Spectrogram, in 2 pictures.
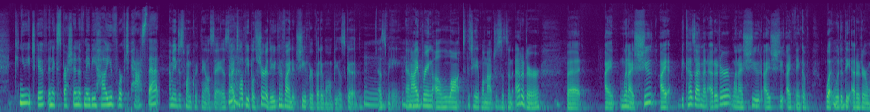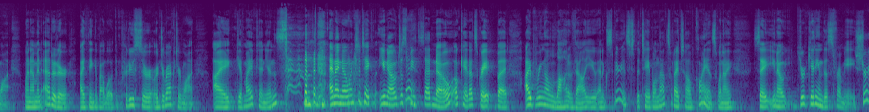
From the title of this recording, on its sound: LIVE! From the Chagrin Documentary Film Festival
